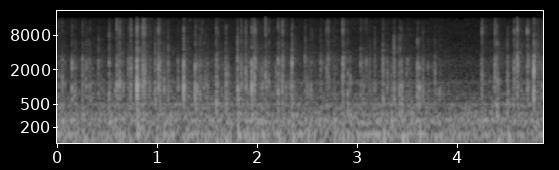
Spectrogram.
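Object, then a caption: Laptop keyboard with silicone key cover. Fast typing by fingertips with long red nails on a backlit laptop keyboard in a silver aluminum body, its keys covered by a thin red silicone skin. A rapid, steady stream of soft, muffled keystroke taps with short bright clicks over a low hum, each tap dying away almost instantly.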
